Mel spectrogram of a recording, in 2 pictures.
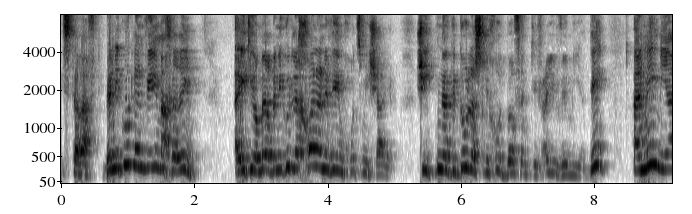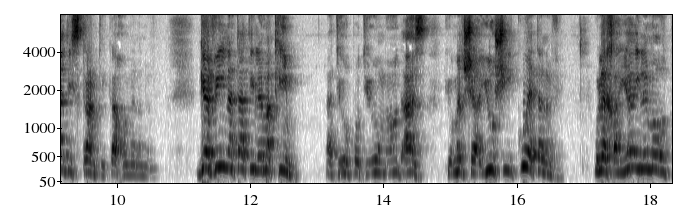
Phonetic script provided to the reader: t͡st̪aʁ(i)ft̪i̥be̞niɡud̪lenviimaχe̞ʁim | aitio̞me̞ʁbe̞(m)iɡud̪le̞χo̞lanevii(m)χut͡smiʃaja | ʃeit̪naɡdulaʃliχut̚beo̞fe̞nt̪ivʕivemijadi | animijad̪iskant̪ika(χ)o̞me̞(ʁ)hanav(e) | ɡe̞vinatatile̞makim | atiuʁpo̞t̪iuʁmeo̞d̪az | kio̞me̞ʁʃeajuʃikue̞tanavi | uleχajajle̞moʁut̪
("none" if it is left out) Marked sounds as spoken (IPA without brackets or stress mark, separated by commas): a, n, m, χ, ʁ, i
